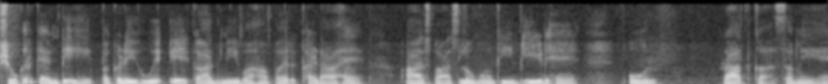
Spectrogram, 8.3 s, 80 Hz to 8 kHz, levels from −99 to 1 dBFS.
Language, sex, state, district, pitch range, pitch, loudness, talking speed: Hindi, female, Chhattisgarh, Sukma, 180-200 Hz, 190 Hz, -16 LUFS, 160 wpm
